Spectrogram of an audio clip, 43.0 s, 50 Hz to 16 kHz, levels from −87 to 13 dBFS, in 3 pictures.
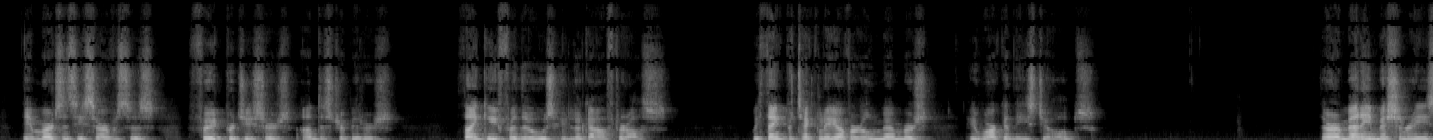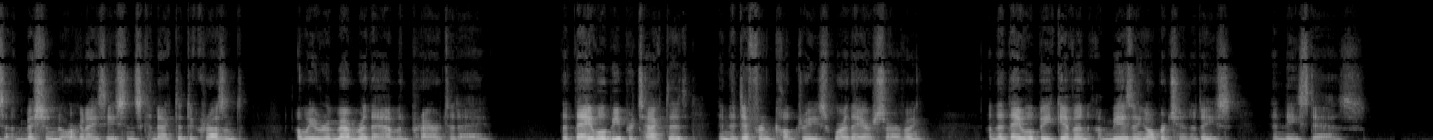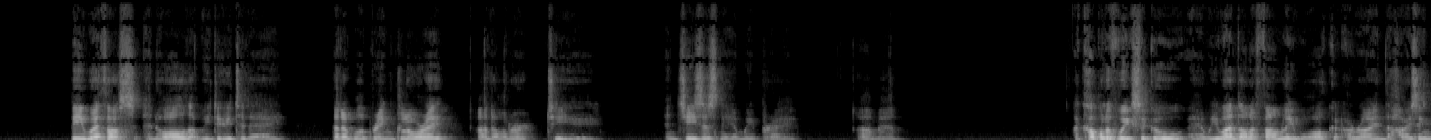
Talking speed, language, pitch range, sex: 150 wpm, English, 100-120 Hz, male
